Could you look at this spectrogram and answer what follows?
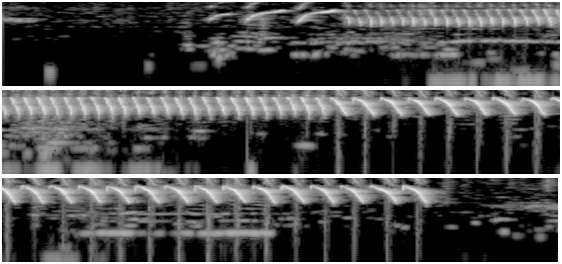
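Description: Domestic canary singing: a few rising chirps, then a long rolling trill of rapid rising notes that slows and grows louder before breaking off sharply near the end.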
